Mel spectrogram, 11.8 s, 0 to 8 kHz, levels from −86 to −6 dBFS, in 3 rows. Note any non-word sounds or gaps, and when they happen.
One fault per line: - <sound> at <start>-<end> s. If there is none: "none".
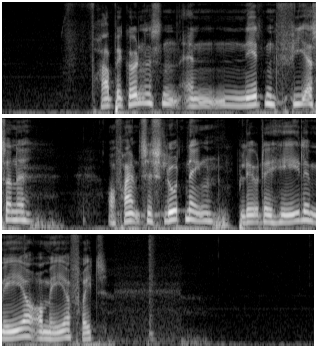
- thud at 9.6-10.0 s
